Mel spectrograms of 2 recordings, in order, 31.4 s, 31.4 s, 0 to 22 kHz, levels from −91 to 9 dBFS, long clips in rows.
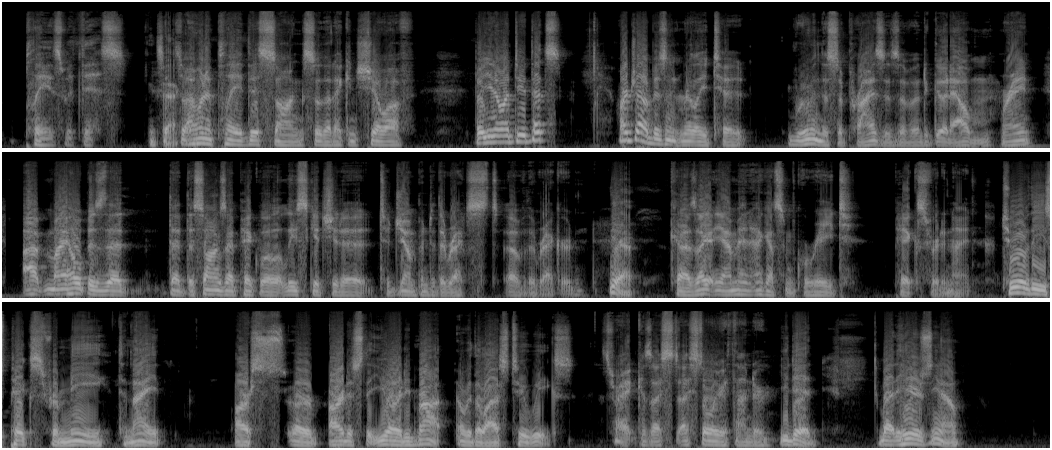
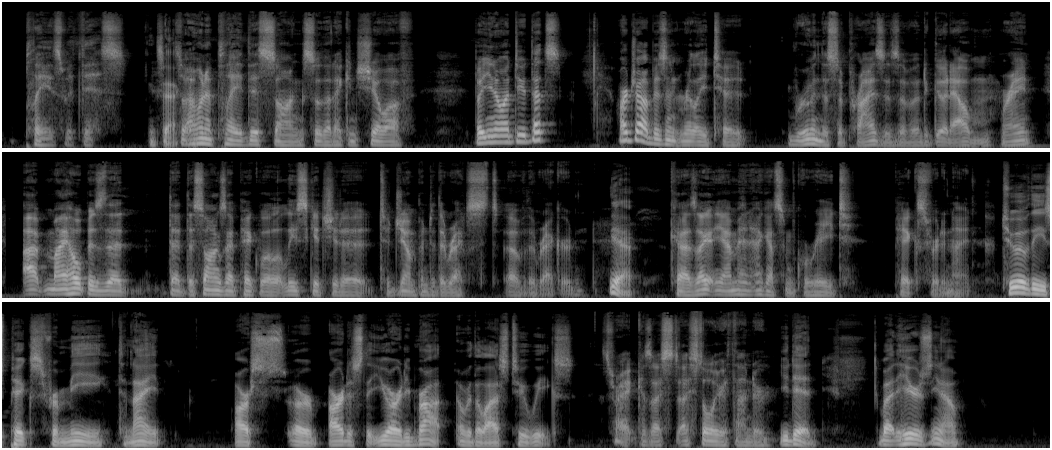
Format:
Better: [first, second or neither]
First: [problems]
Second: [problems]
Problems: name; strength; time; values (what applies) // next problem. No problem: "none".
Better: second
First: distortion; heavy; 10% of the sound clipped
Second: none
